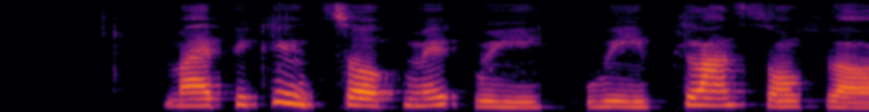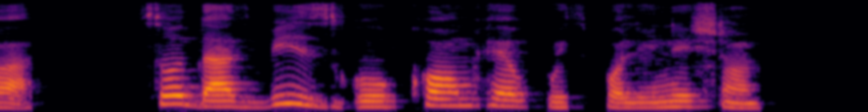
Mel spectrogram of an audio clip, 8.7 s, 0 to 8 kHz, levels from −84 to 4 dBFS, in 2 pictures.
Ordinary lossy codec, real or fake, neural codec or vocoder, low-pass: none; real; none; 7.2 kHz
